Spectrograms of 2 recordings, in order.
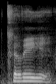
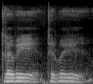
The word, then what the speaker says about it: travailler: Final er always pronounced a, like English word day. Okay. Santé. Okay, it is chanter, danser, parler, travailler. Okay, travailler.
